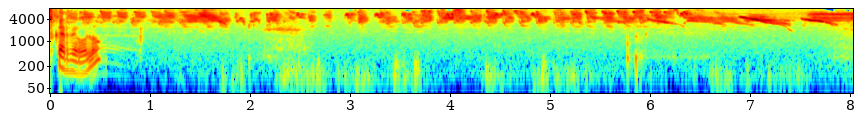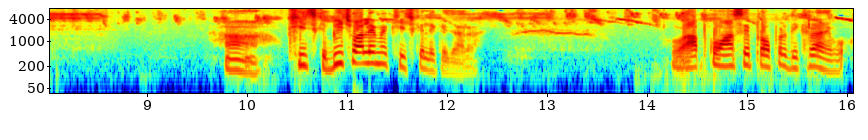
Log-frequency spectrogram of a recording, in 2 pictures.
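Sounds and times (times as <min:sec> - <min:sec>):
birds twittering chorus: 0:00.0 - 0:16.0.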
